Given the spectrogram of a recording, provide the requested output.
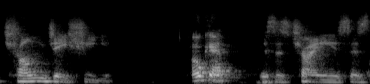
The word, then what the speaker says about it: Chiang Kai-shek: most friendly with um it's not gonna be spelled the way i'm gonna say it i learned how to say it from a chinese friend of mine because i wanted to know yeah his name was chung jaishi okay this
